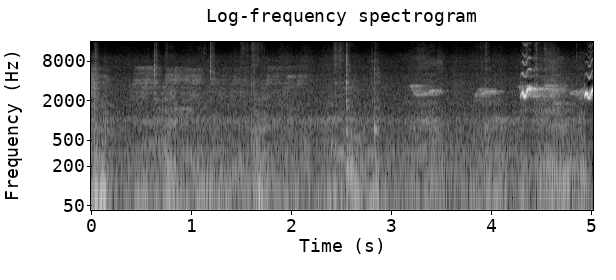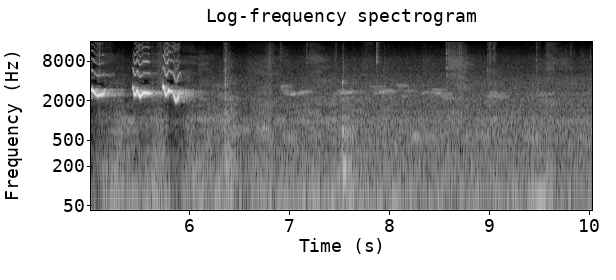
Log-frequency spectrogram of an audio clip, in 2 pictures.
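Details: Red-billed leiothrix decoy female singing to train its voice, short bursts of sweet whistled warbling notes around the middle, quieter chirps before and after.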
